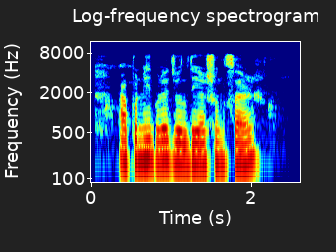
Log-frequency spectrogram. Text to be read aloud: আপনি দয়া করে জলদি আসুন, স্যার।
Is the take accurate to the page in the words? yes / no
no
